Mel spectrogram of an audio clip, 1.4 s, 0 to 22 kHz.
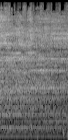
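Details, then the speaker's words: Old pool pump reused to pump rainwater from tanks to a garden: steady harsh whirring hiss with a faint hum and no speed change. Owner notes some gunk stuck in it; cause unclear. Noisy pump. "and yeah that pump doesn't sound great but we'll see it'll run as long as it runs probably not good to let it run put the water on 15 yeah this doesn't sound good anyway"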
